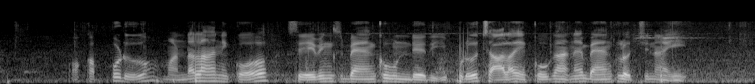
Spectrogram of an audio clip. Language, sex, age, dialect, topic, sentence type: Telugu, male, 18-24, Utterandhra, banking, statement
